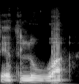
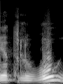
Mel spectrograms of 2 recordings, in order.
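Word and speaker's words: يتلو: So it's pronounced yatlu wa. So here we don't say yatlu wu, you just say yatlu in marfu, whereas in mansub it will be yatlu wa. Thing to remember.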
